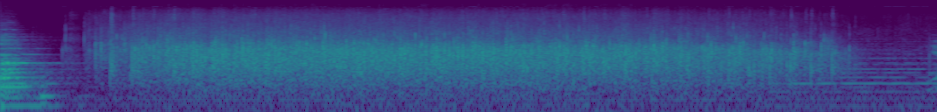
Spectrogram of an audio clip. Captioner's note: applause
